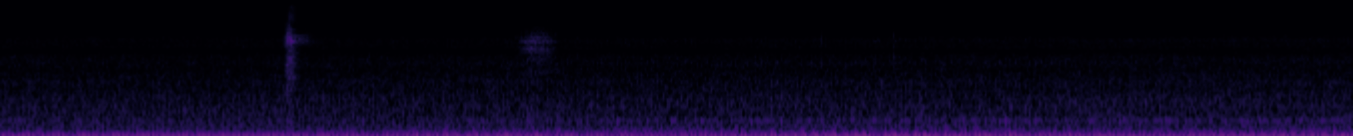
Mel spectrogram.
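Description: A vehicle engine idling, heard from inside the cab as a steady low hum, with a short click about two seconds in and a brief hiss about four seconds in.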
